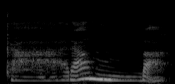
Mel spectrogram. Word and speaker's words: caramba: Okay, so you're going to say caramba with the same movement of your tongue, very quickly touching your front teeth as you did in gracias. Caramba.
